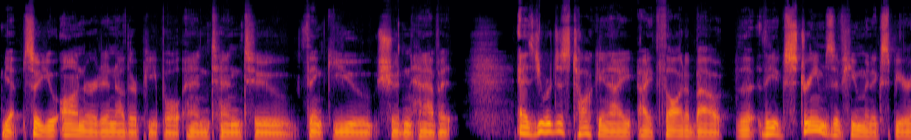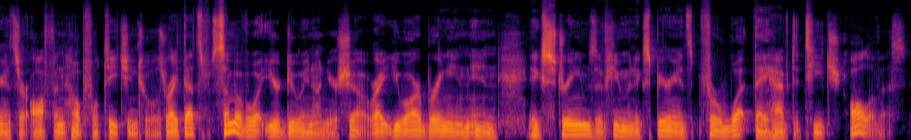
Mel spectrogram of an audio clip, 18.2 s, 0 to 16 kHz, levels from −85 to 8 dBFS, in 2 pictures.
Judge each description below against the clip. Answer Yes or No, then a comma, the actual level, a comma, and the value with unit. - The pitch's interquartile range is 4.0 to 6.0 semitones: No, average, 3.4 semitones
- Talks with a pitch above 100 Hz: No, very low, 85 Hz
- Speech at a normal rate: No, fast, 210 wpm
